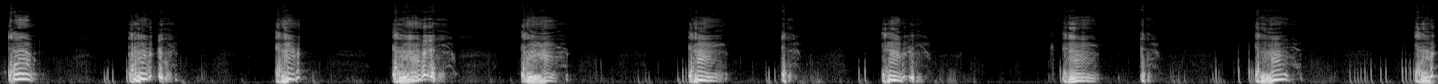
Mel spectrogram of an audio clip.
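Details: Barking cough: about a dozen harsh, deep, hoarse coughs in repeated bursts with short pauses; the person reports their chest really hurting.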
